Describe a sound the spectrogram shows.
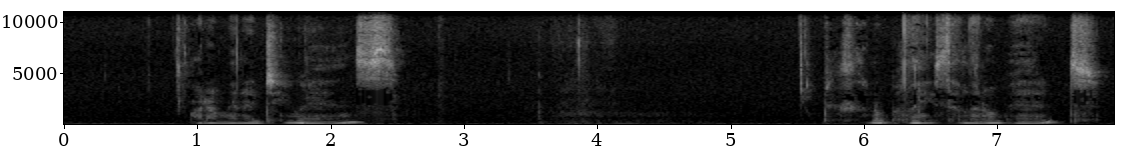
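A woman speaks softly and slowly close to a microphone.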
